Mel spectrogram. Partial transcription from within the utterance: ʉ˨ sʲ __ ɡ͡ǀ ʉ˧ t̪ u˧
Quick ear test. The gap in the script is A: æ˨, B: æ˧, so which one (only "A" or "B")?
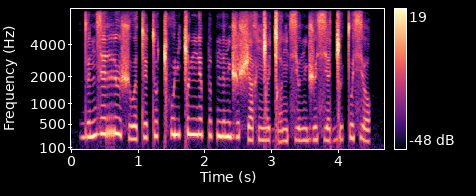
A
